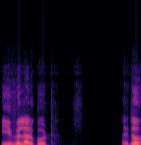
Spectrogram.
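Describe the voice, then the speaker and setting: A male teacher with a Bengali accent running a classroom lesson, quizzing his students and reading English lines slowly aloud. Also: a little high, a bit bright, clean tone, no room sound.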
